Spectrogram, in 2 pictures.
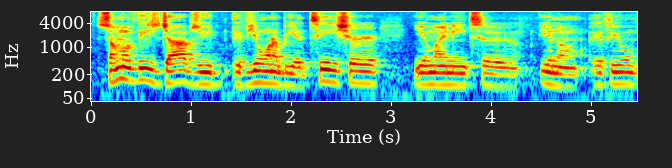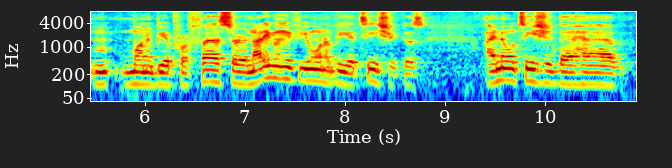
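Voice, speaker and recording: Dominican-accented man giving halting advice. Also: medium pitch, steady tone, gravelly, a little mellow. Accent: Dominican Spanish. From Dominican Republic. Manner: halting, repeats and restarts words. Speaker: online course instructor. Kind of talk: casual advice lesson.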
